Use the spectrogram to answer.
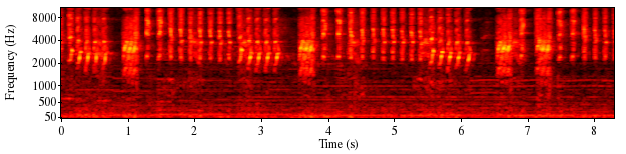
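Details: Long-tailed shrike delivering mimicked sparrow, walang kecek insect, kuntilanak and petir phrases: fast runs of dry repeated ticks broken by sharp high chips, over a steady low hum.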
